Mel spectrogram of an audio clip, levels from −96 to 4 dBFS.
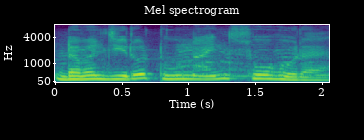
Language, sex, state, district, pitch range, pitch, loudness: Hindi, male, Uttar Pradesh, Jalaun, 165-185 Hz, 175 Hz, -14 LUFS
